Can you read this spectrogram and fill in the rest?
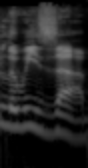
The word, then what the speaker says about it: Louise: They say Louisa, but yeah. – Louisa. – That's just how they pronounce it. Yeah, it's spelled Louise, like Louis with an E.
